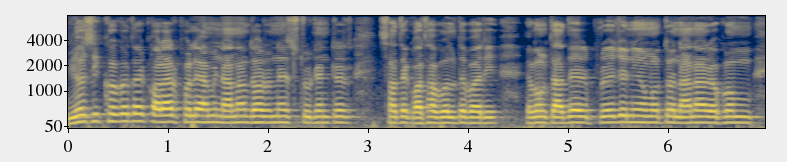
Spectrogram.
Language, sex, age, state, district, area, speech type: Bengali, male, 60+, West Bengal, Purulia, rural, spontaneous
